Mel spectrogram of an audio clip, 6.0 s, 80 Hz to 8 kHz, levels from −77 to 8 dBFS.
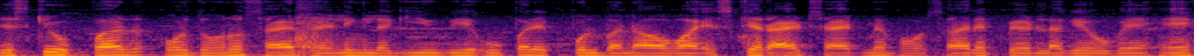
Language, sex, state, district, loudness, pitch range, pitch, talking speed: Hindi, male, Chhattisgarh, Balrampur, -17 LUFS, 130-140 Hz, 135 Hz, 250 wpm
